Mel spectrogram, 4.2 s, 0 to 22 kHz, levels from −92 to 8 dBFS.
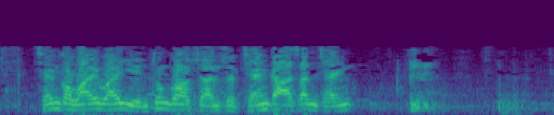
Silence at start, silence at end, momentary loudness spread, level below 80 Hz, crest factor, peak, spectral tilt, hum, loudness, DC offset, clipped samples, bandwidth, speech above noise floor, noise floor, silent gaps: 0.3 s; 0.25 s; 13 LU; -60 dBFS; 16 dB; -12 dBFS; -10 dB/octave; none; -26 LUFS; under 0.1%; under 0.1%; 5 kHz; 24 dB; -49 dBFS; none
